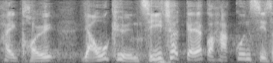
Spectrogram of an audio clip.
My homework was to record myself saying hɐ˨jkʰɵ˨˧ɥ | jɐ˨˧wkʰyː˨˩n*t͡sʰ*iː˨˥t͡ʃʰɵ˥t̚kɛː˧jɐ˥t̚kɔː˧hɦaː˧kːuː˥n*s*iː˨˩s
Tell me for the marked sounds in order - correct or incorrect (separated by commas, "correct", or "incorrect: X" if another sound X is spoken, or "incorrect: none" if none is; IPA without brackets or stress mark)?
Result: incorrect: t͡s, correct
